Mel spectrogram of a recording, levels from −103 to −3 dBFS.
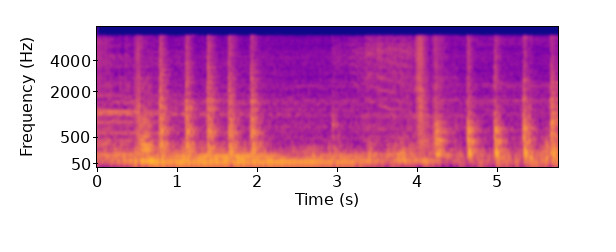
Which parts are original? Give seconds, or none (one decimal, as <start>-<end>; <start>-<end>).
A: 0.7-3.3; 4.5-5.8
